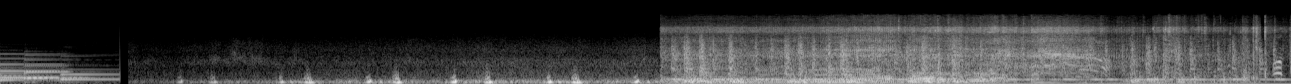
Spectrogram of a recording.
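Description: Background music that cuts off about a second in, followed by a few seconds of dull, irregular thumps. From about halfway a dirt bike's engine runs loudly with a steady low tone and a rattly, noisy edge.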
